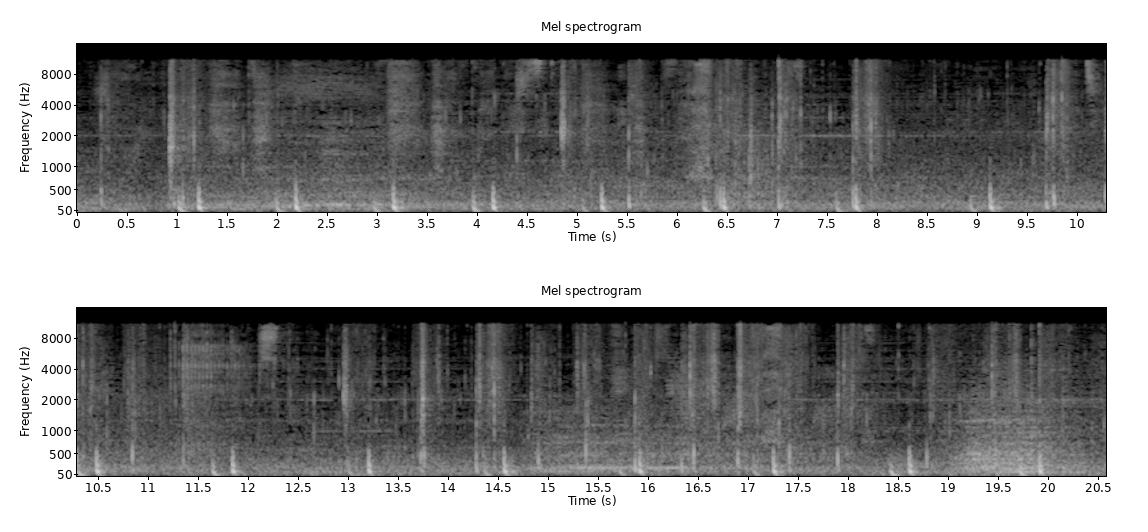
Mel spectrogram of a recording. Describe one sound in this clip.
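Footsteps tap steadily across a hard floor.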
